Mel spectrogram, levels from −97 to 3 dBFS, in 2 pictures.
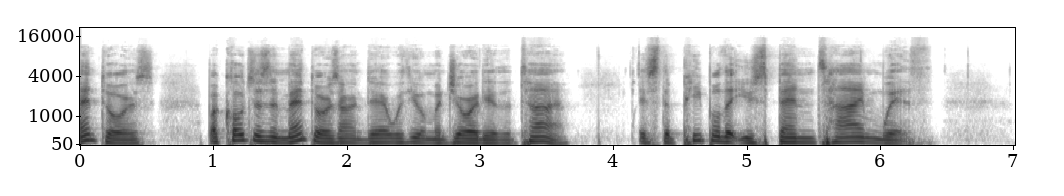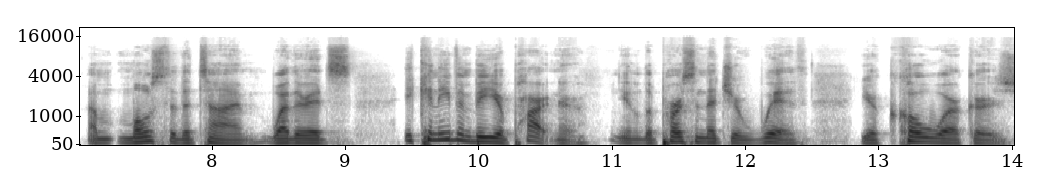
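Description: No technical faults can be heard anywhere here.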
